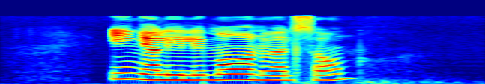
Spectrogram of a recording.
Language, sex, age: Swedish, female, 31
